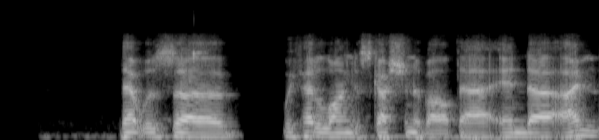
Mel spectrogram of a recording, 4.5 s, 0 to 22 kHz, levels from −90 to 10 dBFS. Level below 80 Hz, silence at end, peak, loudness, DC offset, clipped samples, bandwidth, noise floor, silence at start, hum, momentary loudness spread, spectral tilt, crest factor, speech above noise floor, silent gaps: -44 dBFS; 0 s; -4 dBFS; -20 LUFS; under 0.1%; under 0.1%; 8 kHz; -57 dBFS; 0.9 s; none; 7 LU; -5.5 dB/octave; 18 dB; 38 dB; 1.83-2.12 s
